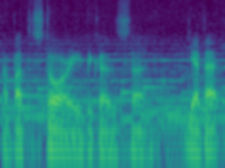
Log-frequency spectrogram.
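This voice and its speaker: A man's voice: low voice, little pitch movement, a little fast, music in the background. A young man casually commentating over a game he is playing, rambling with lots of fillers and snarky asides. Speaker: gameplay commentator. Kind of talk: casual let's-play commentary.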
